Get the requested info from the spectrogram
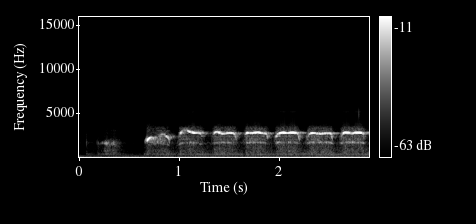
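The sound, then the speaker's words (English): A person whistles an imitation of a white-throated sparrow song: a couple of soft lead-in notes, then a steady run of clear, sustained high whistled notes in an even rhythm, fairly loud, with no talking. “That's going to be the white-throated sparrow. And I want to say you did a good rendition of the white-throated sparrow song.”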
